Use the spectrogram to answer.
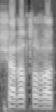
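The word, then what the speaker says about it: Shana Tova: I was like, don't forget Shanatova, don't forget Shanatova.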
